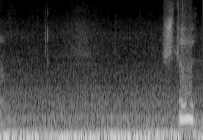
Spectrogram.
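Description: Steady low vehicle rumble. A man's voice comes in near the end.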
